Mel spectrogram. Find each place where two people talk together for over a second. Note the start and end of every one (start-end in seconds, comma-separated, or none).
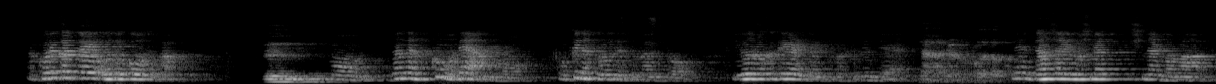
none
